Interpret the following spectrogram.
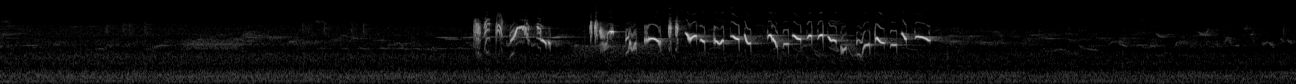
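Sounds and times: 
Eurasian blackcap (Sylvia atricapilla) singing: 4.7s - 9.4s.

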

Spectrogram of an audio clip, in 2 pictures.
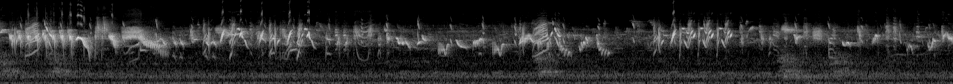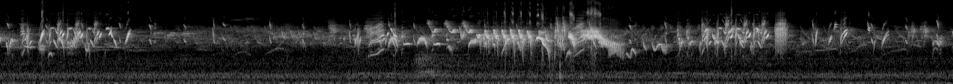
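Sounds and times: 
European goldfinch song, Carduelis carduelis: 0.0s - 19.0s.

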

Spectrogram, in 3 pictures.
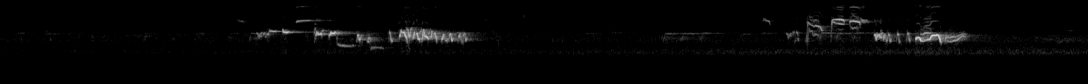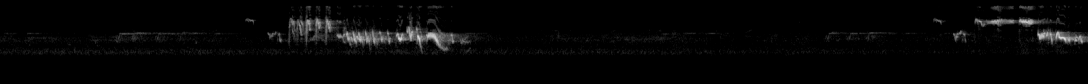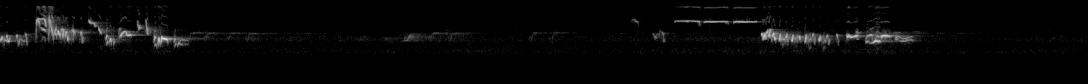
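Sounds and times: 
European robin singing: 2.0s - 4.9s, 5.9s - 15.7s, 19.1s - 31.2s.

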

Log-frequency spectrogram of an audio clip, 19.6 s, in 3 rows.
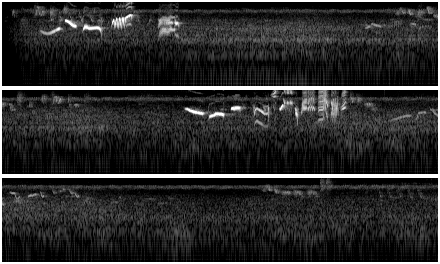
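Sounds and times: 
common blackbird song: 0.0s - 2.8s, 5.4s - 8.0s, 8.6s - 15.7s, 17.0s - 19.6s.

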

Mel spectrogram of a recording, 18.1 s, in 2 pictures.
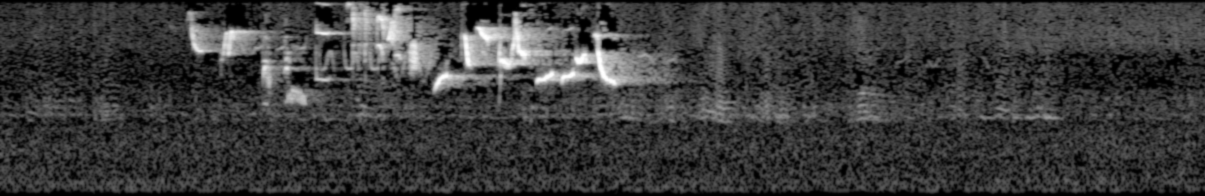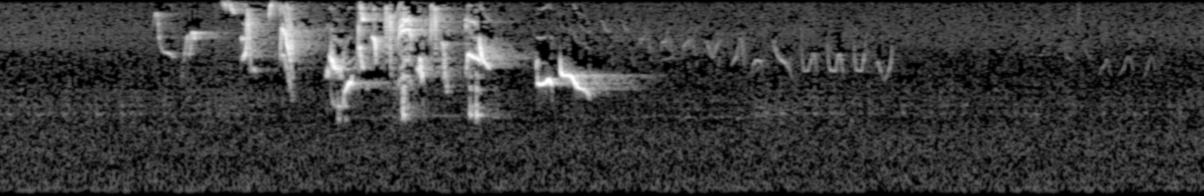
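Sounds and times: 
Eurasian blackcap warbling song: 1.4s - 5.0s, 10.2s - 15.8s.

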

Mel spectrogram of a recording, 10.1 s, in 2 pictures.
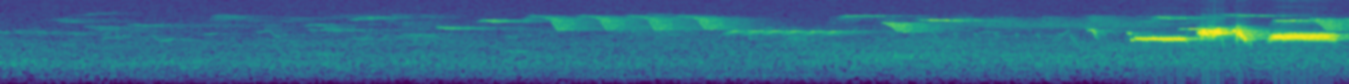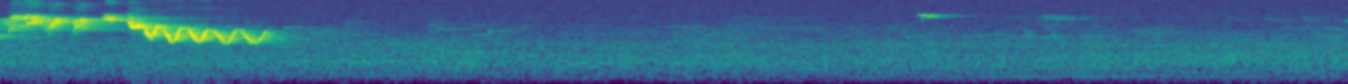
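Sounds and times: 
European robin Erithacus rubecula singing: 1.4s - 6.2s.

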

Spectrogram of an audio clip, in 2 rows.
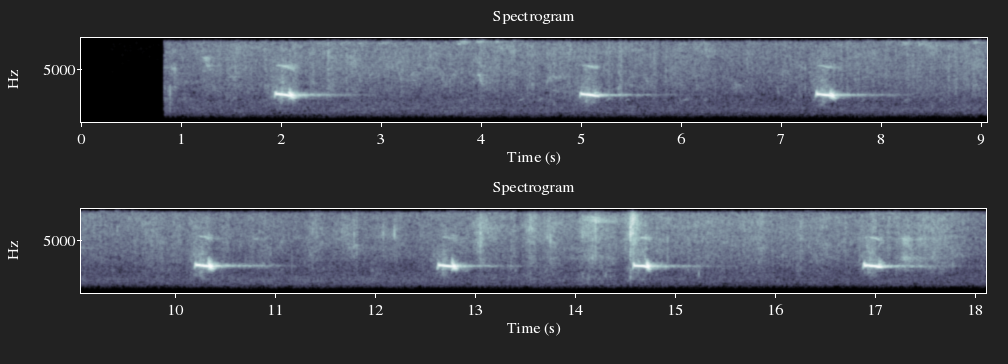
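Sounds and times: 
Eurasian bullfinch Pyrrhula pyrrhula piping calls: 0.9s - 11.7s, 12.3s - 13.4s, 14.5s - 15.2s, 16.9s - 17.6s.

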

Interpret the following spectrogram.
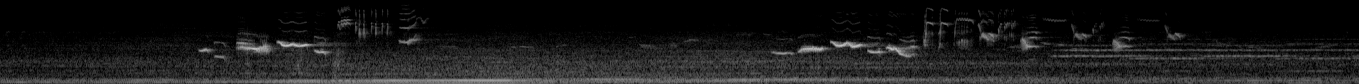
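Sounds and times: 
common blackbird Turdus merula whistled warbling song with shrill twitters: 2.0s - 4.3s, 7.7s - 11.8s.

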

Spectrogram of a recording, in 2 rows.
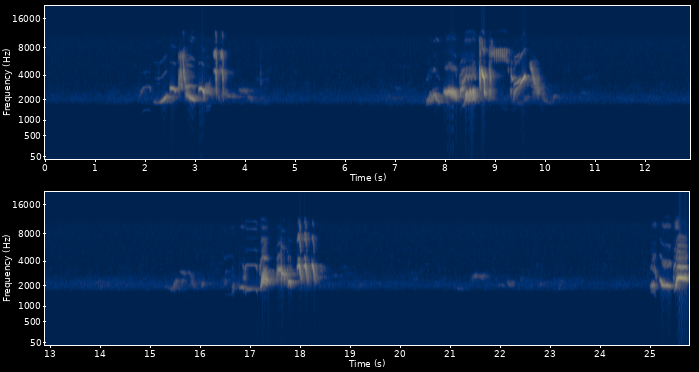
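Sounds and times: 
common blackbird singing: 1.9s - 4.5s, 7.6s - 10.9s, 15.3s - 18.6s, 25.0s - 25.7s.

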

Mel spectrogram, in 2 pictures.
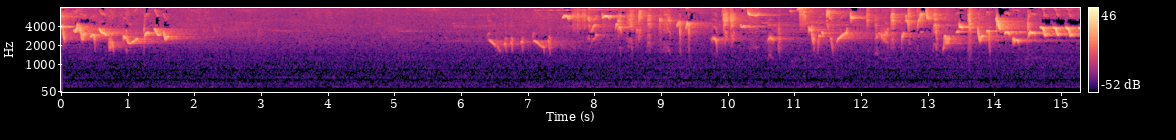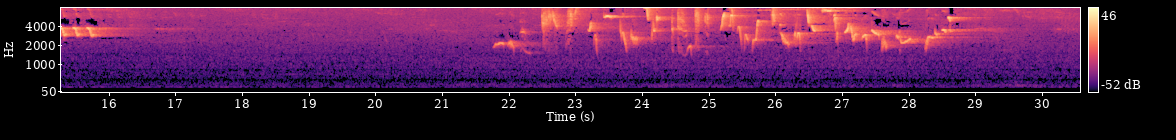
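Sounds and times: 
Eurasian blackcap song: 0.0s - 2.0s, 5.0s - 17.2s, 21.8s - 30.5s.

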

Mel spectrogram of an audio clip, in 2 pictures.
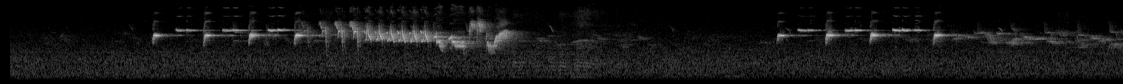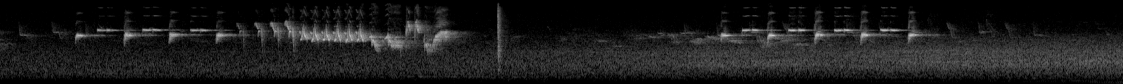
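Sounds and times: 
great tit calls: 1.4s - 6.4s, 7.7s - 16.3s, 17.6s - 21.4s.

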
